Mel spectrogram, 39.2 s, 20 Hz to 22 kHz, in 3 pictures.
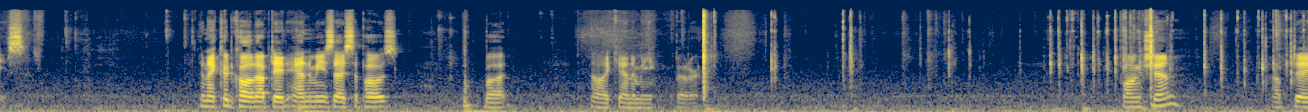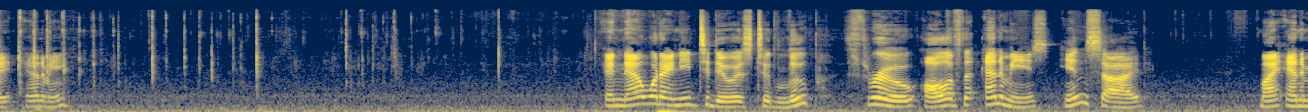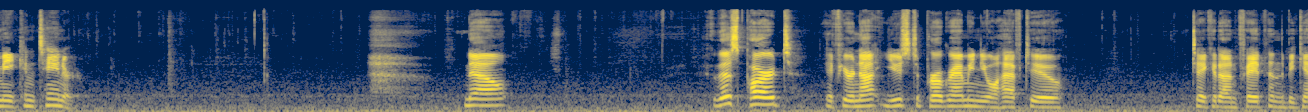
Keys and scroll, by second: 9.3 Up, 10.1-16.6 typing, 18.9-19.7 typing.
